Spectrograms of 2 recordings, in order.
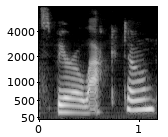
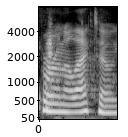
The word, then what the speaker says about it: spironolactone: And the other thing that was really incredible is that I had been on this medication called Spirolactone. I'm not sure if I'm saying it right. Spironolactone.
